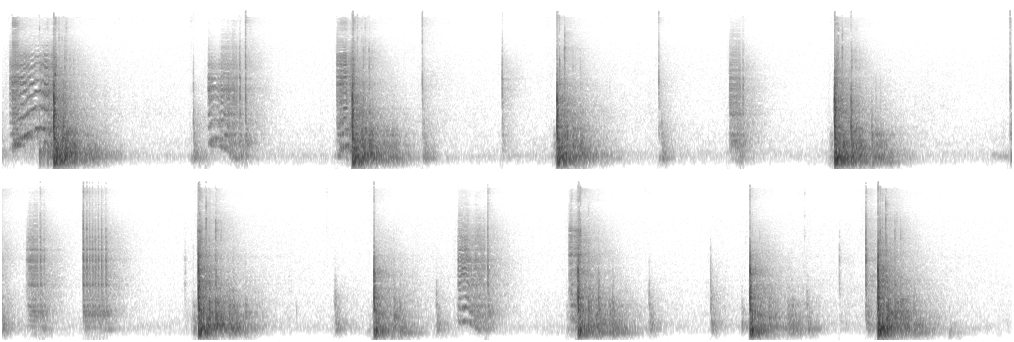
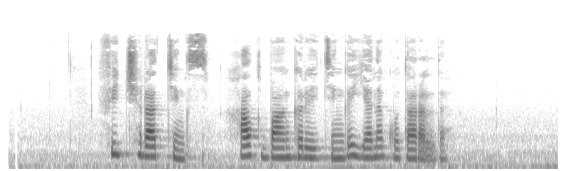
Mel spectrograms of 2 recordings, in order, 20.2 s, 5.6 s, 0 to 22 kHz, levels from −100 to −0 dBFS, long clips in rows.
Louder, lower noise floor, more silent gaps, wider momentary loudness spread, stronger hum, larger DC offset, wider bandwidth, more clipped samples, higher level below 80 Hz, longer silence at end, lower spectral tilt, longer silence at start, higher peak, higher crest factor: first, -35 LUFS vs -43 LUFS; first, -79 dBFS vs -69 dBFS; neither; first, 25 LU vs 12 LU; neither; neither; first, 16.5 kHz vs 11 kHz; neither; about the same, -72 dBFS vs -68 dBFS; first, 0.85 s vs 0.05 s; about the same, -5.5 dB/octave vs -4.5 dB/octave; about the same, 0.1 s vs 0.2 s; first, -8 dBFS vs -24 dBFS; first, 32 dB vs 20 dB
